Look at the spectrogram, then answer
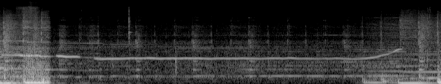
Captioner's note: whistling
